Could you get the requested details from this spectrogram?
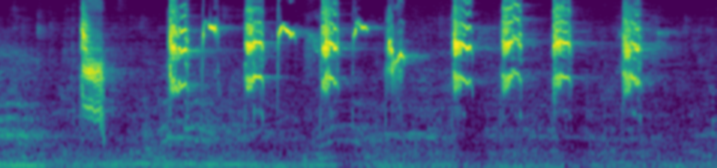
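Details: Long-tailed shrike warming up, giving a series of about ten loud, harsh, scratchy notes at an uneven pace of roughly two per second, some with short whistled tails, over a faint low hum.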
